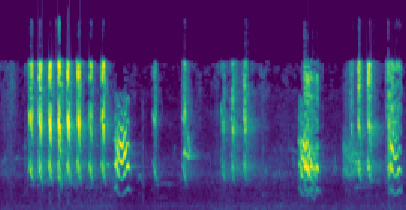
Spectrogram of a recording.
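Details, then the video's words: Female double-collared seedeater calling to excite males into song, as used by tournament breeders; a rapid run of high ticking chirps, then scattered sharp slurred notes and brief bursts with gaps between. "MELHOR PIADO DE FÊMEA PARA DEIXAR SEU PAPA-CAPIM DOIDO PARA CANTAR LOGO!"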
